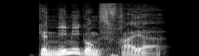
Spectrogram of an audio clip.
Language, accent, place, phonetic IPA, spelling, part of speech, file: German, Germany, Berlin, [ɡəˈneːmɪɡʊŋsˌfʁaɪ̯ə], genehmigungsfreie, adjective, De-genehmigungsfreie.ogg
- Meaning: inflection of genehmigungsfrei: 1. strong/mixed nominative/accusative feminine singular 2. strong nominative/accusative plural 3. weak nominative all-gender singular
